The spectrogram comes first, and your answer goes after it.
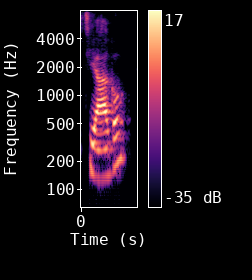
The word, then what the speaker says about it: Thiago: o'clock here um yes the pronunciation is perfect it's thiago and i'm a phd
